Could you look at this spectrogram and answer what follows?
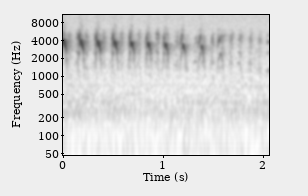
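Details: Plain thornbird giving a quick series of bright, sharp high notes, roughly six per second, strong at first and fading and slurring toward the end.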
